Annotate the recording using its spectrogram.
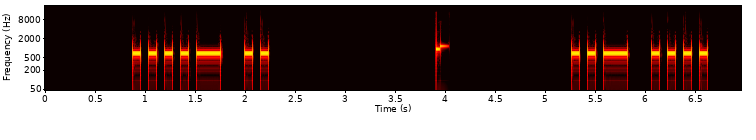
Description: Morse code, heard as a keyed tone, about 15 wpm, 700 Hz. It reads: 4I UH
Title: Two Challenging Letter-Number Combinations 15wpm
